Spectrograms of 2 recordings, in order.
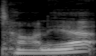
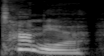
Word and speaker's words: Tanya: tanas funly enough and I like my name pronounced Tania and I do not like it pronounced Tanya now I come from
